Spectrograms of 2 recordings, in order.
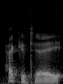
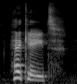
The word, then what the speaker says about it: Hecate: Hecate. That's what I thought it always was. Nope, it's Hecate.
